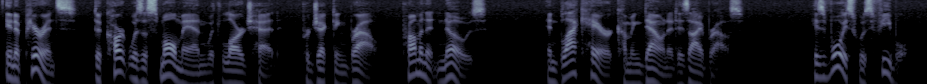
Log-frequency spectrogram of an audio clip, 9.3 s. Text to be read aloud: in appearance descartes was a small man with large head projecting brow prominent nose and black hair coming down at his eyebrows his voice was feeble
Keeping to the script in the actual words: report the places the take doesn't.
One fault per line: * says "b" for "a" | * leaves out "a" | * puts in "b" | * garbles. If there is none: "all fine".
all fine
